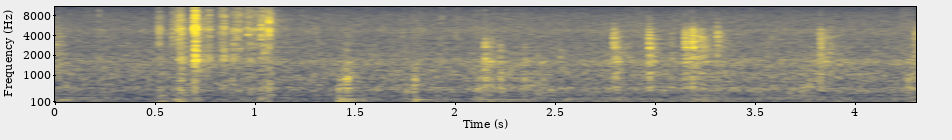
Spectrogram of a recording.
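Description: A deck of tarot cards is shuffled by hand, giving soft riffling flutters and light taps over a steady low background hum, with no talking.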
